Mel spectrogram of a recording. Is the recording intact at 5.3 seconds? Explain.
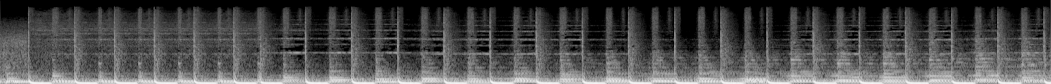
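Yes, at 5.3 seconds the audio is intact, with no dropout, click, distortion or other fault at that moment.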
